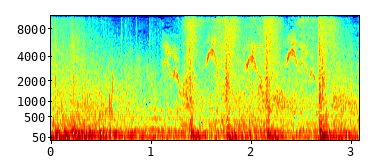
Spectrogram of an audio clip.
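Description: Fiery spell blasts from the Confringo spell in Hogwarts Legacy burst repeatedly in quick succession, each a sharp whooshing crack. Busy combat noise with whistling magical streaks fills the background throughout.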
